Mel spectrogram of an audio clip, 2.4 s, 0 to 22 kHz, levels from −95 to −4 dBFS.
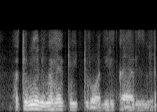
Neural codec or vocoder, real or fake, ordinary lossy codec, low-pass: codec, 16 kHz, 2 kbps, FreqCodec, smaller model; fake; none; 7.2 kHz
